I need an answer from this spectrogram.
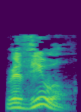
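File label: "reviewal", British English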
